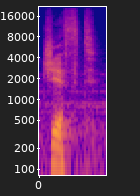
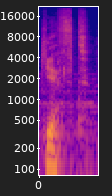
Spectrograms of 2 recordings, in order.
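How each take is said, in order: First: It begins with a soft J sound. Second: It begins with a hard G sound. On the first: The speaker calls it wrong. "You wouldn't say gift" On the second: The speaker calls it right. "You would say gift, but with a hard G"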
